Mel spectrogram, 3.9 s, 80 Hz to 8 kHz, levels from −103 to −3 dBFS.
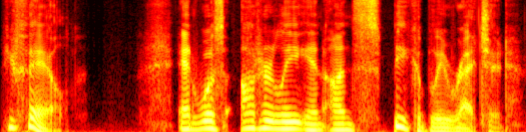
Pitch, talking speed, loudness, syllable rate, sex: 135 Hz, 120 wpm, -17 LUFS, 5.0 syllables/s, male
